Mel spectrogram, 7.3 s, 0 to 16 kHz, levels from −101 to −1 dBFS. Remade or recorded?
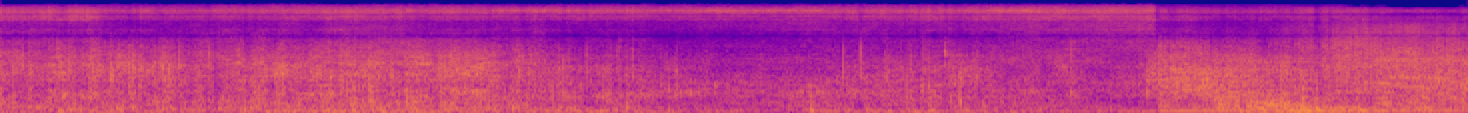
remade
